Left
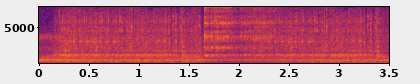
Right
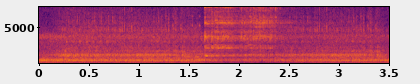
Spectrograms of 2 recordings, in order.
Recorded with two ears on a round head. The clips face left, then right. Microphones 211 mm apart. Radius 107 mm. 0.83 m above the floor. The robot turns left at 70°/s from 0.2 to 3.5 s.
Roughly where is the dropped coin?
Ahead left.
